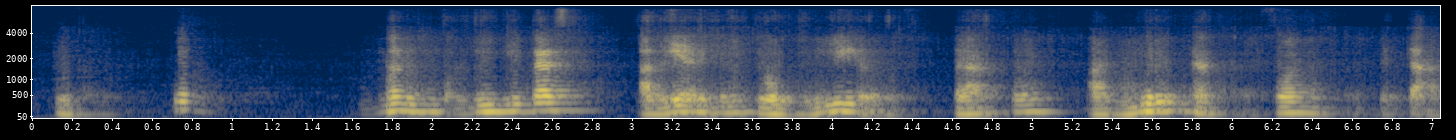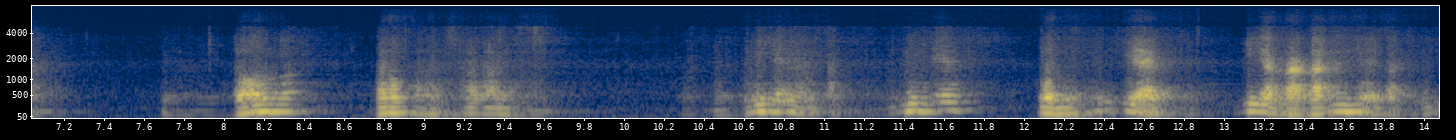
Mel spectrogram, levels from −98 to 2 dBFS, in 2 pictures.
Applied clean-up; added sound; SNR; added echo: neural mask model DeepFilterNet 3.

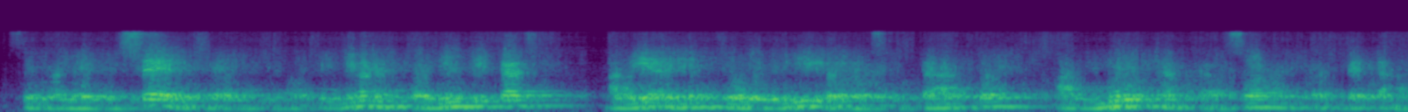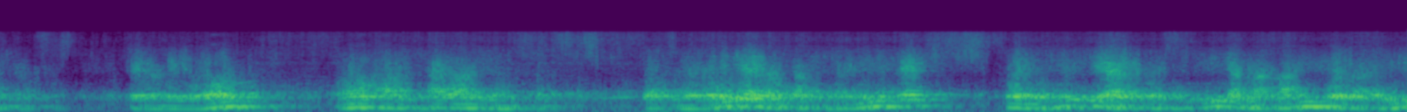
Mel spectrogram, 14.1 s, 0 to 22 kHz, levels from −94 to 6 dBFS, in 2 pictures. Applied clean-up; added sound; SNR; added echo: neural separator model SepFormer DNS4.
